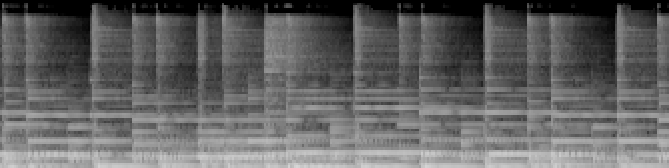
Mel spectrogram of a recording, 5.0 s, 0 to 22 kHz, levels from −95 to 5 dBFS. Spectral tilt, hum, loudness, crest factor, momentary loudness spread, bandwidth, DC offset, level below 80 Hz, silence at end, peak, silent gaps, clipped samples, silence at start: -6 dB/octave; none; -21 LUFS; 14 dB; 4 LU; 19 kHz; 0.1%; -24 dBFS; 0 s; -6 dBFS; none; under 0.1%; 0 s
